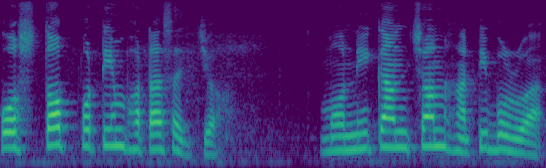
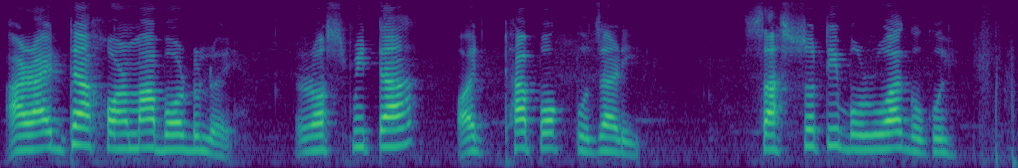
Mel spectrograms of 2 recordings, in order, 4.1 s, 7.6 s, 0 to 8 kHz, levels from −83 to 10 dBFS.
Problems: constant background noise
